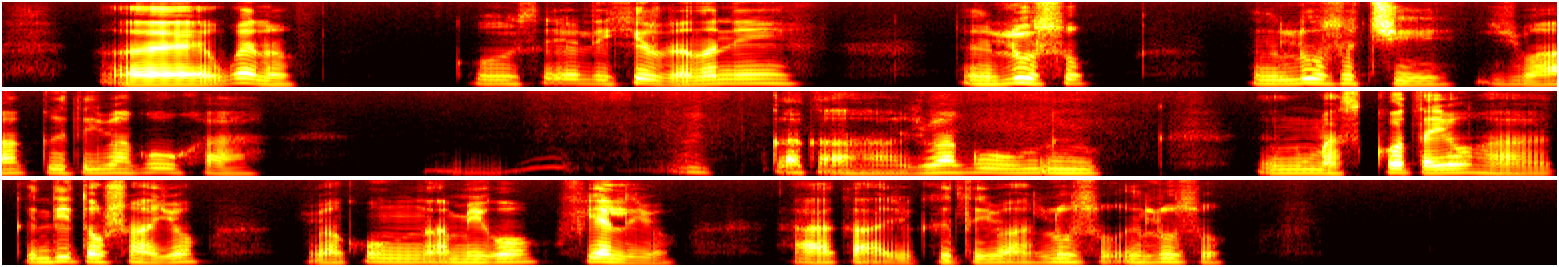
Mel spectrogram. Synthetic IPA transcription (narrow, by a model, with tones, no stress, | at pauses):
e˨we˦nõ˨ | ku˧sa˦jo˦li˧xi˦ɾna̰˨˧nã˦nĩ˦ | ɨ̃ː˧lu˦sũ˦˧ | lu˦s̬u˧t͡ʃi˧ju˧ã˧kɨ˧t̪i˧ju˦ã˧k̬uː˦ha˨˦ | ka˦kã̰˧ʔã̰˧ɦa̰˨ju˧ã˦k̬ũː˦˧ | mã˨˧sko˦t̪a˧jo˦ɦa̰˨kɨ˧nd̪i˦t̪o˧ʂã˦˧jo˦ | jṵ˨ʔã̰˧kũː˦˧a̰˧mĩ˧ɣo˦fje˦ljo˧ | ha˨˦kã̰˧ʔã̰˧jo̰˧˨kɨ˧t̪ɨ˧ju˧ã̰˧lu˦sṵ˧ʔɨ̰̃ː˧lu˦sṵ˧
